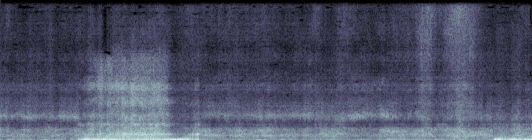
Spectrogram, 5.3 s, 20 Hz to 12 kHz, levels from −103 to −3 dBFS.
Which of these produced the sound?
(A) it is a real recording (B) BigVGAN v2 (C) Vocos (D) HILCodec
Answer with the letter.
D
